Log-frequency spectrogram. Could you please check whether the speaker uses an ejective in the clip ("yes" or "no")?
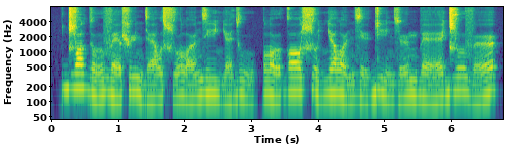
no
